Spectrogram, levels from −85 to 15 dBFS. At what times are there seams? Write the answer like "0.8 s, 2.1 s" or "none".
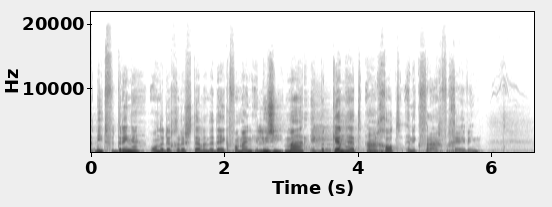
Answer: none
